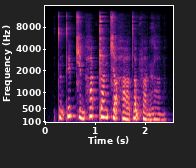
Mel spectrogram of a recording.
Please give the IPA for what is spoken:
t̪ ə̰˧˨ n t̪ e˦˥ p̚ t͡ɕ ə˧˩ n h a˦˥ k̚ t̪ a˧ ŋ t͡ɕ a̰ː˧˨ h aː˧˩ t̪ a̰˧˨ w f a˧˩ ŋ ɣ a̤˨˩ ŋ

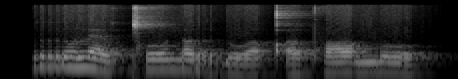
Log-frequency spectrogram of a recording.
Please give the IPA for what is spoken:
r o˦ l æ˨ u̯ ǀʰ oː˦ n ɾ ɒ˨ r ɗ oː˨ qʼ o˨ pʰ ɒː˦ ŋ͡m o˦˨

